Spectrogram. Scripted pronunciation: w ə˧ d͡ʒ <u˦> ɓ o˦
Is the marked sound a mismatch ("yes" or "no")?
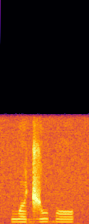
no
